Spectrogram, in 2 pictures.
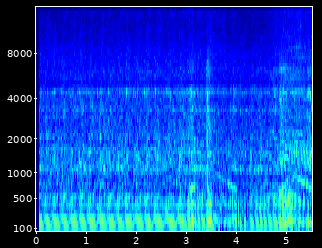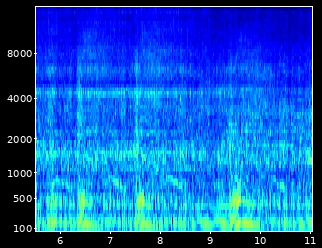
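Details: Suzuki GSXR 600 K6 idling and blipped, with a whine that rises and falls with revs. The noise persists after replacing the starter clutch and then the cam chain and tensioner.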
